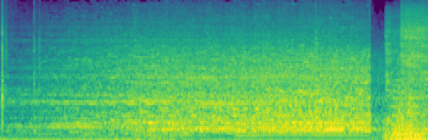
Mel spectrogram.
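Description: A rushing noise that swells slowly and cuts off abruptly near the end, with a low steady hum joining about halfway through.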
